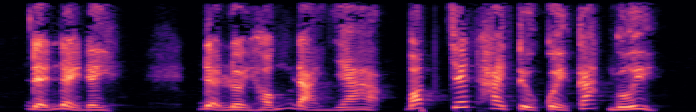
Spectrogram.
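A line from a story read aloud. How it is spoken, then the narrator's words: Fierce loud roar. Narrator (Vietnamese): Lôi Hống sắc mặt biến đổi, trên mặt lộ ra vẻ dữ tợn, trong mắt lộ ra chiến ý đậm đặc, cao giọng gào thét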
